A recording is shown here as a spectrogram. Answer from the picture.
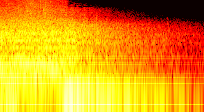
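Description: Film trailer's closing sound mix: a loud, dense noisy wash with a low boom about two-thirds of a second in, after which it turns dull and fades out.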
